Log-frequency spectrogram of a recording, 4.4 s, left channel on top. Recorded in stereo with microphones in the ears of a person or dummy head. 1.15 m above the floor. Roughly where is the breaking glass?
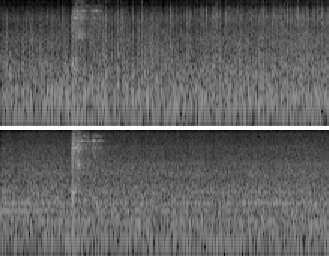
Right.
